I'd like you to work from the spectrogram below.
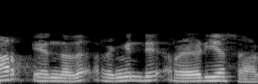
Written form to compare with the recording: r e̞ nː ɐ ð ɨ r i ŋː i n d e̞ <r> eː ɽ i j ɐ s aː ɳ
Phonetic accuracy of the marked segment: correct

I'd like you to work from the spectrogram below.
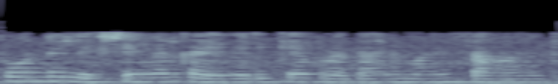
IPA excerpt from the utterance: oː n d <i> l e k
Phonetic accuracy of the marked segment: incorrect: e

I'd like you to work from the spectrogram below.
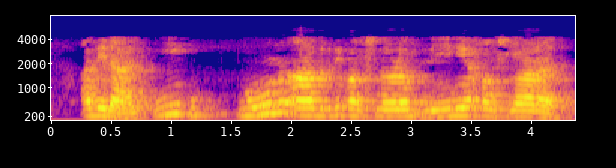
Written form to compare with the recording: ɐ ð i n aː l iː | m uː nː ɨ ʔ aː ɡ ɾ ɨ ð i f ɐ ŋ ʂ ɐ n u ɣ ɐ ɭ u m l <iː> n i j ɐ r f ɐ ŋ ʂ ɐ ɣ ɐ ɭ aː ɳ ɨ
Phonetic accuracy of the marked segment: correct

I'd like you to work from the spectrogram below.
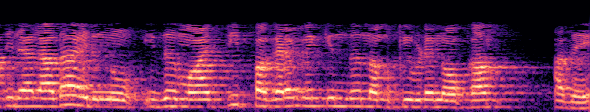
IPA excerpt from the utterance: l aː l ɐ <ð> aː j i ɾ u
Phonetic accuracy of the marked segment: correct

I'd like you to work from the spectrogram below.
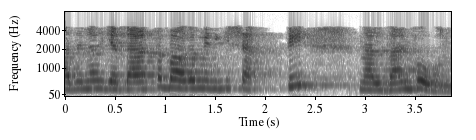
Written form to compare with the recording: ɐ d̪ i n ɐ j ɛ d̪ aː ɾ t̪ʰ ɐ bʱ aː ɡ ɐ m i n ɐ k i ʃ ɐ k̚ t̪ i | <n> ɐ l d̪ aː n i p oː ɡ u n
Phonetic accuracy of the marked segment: correct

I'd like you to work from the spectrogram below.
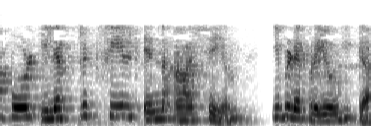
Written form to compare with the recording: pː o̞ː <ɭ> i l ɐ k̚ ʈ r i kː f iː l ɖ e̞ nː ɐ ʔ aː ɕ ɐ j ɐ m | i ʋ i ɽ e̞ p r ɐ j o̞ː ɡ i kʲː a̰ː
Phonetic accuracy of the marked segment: correct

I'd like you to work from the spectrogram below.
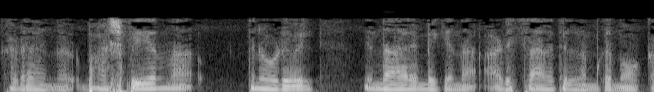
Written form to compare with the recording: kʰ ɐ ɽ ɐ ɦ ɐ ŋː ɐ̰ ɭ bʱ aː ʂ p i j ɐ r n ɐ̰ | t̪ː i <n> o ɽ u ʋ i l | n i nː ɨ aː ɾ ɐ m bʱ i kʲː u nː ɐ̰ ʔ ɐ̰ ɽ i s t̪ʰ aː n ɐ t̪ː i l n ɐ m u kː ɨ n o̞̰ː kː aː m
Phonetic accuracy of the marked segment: correct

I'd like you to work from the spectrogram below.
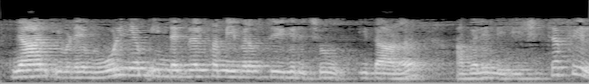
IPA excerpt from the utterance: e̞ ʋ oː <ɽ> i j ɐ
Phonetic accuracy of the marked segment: incorrect: ɭ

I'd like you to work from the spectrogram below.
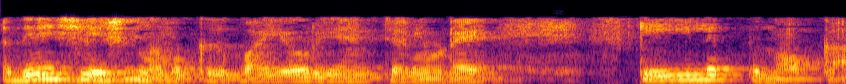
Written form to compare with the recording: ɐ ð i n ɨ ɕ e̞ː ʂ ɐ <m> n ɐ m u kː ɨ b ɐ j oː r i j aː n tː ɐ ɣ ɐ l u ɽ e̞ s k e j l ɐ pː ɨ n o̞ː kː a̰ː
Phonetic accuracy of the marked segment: correct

